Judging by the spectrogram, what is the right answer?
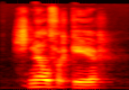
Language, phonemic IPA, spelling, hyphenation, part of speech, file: Dutch, /ˈsnɛl.vərˌkeːr/, snelverkeer, snel‧ver‧keer, noun, Nl-snelverkeer.ogg
- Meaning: fast traffic, usually motorised traffic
